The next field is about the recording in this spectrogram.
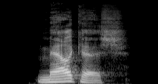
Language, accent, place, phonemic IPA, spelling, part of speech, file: German, Germany, Berlin, /ˈmɛʁkɪʃ/, märkisch, adjective, De-märkisch.ogg
- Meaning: 1. of the Margraviate of Brandenburg 2. of the County of Mark or Märkischer Kreis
